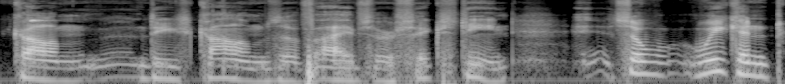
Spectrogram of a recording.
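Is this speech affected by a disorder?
Yes: ALS; abnormally slow voice.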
